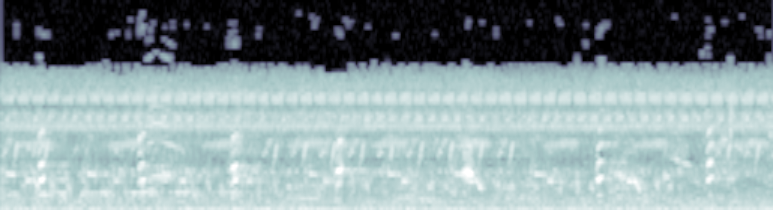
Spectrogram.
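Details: Black-breasted weaver calling with scattered, thin, high chirps and brief sliding notes, spaced roughly a second apart, against a constant hiss and low hum.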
